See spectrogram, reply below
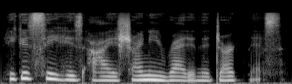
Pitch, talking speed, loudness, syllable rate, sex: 205 Hz, 205 wpm, -15 LUFS, 4.5 syllables/s, female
